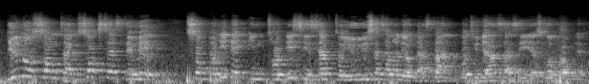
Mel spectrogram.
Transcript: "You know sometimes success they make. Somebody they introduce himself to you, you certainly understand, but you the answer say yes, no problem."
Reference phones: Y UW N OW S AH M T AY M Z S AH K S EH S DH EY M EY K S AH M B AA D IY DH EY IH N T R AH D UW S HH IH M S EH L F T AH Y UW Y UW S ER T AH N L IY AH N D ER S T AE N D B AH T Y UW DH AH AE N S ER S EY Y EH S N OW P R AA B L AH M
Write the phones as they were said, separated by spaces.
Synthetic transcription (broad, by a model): Y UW N OW S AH M T AY M S AH K S EH S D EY M EY K S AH M B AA D IY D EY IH N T R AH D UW S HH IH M S EH L F T AH Y UW Y UW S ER S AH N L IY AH N D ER S T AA N D B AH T Y UW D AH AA N S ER S EY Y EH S N OW P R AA B L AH M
